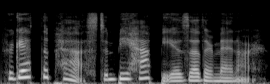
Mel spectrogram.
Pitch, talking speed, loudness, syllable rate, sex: 210 Hz, 220 wpm, -20 LUFS, 5.5 syllables/s, female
